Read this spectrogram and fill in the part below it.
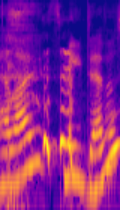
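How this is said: It is said in a Birmingham accent.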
